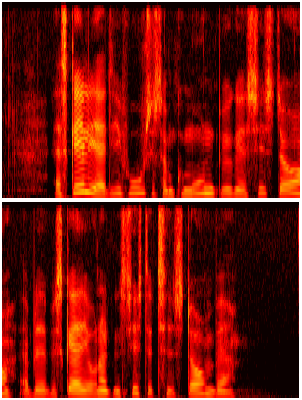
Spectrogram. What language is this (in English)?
Danish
